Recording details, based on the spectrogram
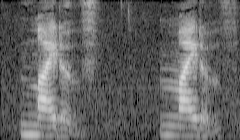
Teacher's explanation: the T here is going to be pronounced as a flap T so it'll actually sound like a d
